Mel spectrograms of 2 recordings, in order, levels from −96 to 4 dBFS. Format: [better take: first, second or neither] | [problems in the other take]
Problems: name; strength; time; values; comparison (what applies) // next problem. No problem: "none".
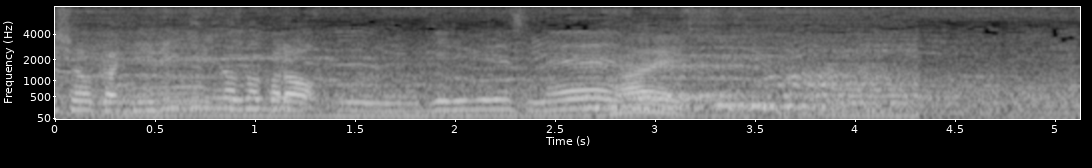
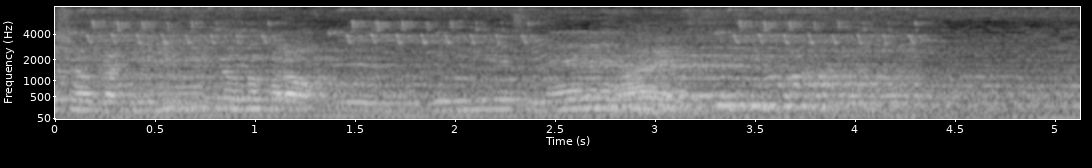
first | background sound (Bird vocalization, bird call, bird song); 14 dB below the speech // room echo; dies away in 1.3 s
